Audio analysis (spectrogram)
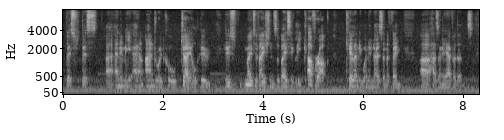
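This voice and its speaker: A man with a very low voice talks casually as game master, reviewing an adventure he ran. His tone is bright and forceful, and he talks in a chatty, self-deprecating way, restarting his sentences often. A faint hiss sits behind him. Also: fairly even intonation, a little fast, poor audio.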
